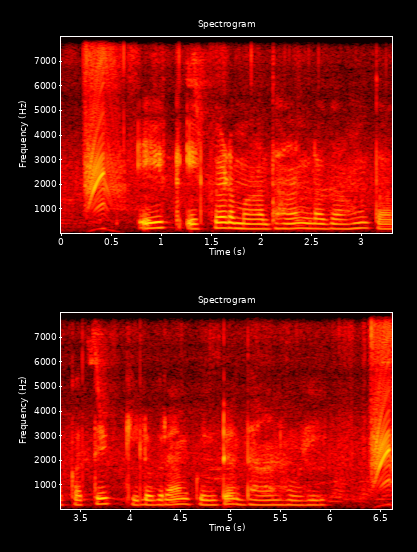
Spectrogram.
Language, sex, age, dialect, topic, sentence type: Chhattisgarhi, female, 25-30, Northern/Bhandar, agriculture, question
